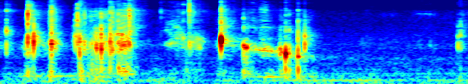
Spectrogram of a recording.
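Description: Kinder Surprise chocolate egg being unwrapped and broken open: a quick run of sharp foil crinkles and chocolate cracks for about a second and a half, then a brief pause.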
